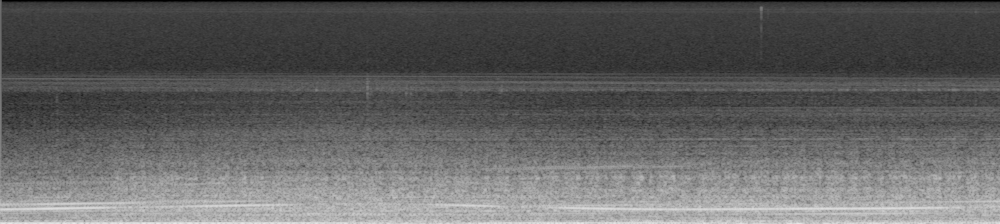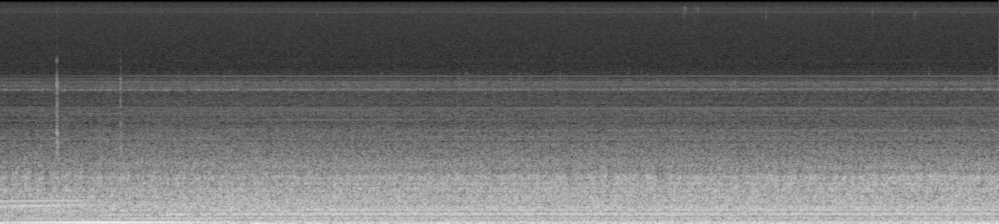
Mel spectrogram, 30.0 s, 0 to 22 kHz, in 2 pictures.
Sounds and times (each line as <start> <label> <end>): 0.0 portable ac 29.9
